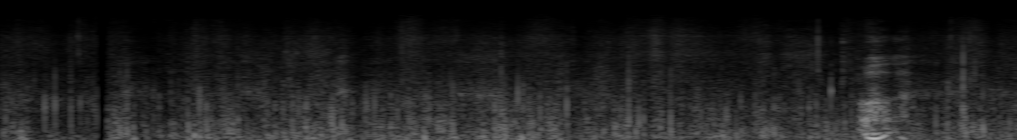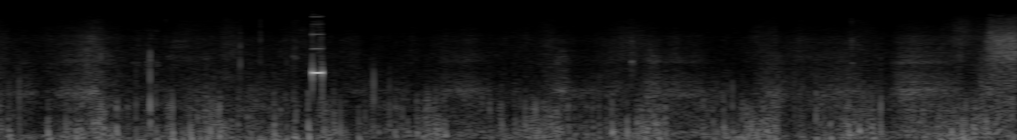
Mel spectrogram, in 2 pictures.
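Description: Footsteps and rustling through dry vegetation, a steady scuffing noise. A brief voice sound comes about four seconds in, and a single sharp click a little before seven seconds.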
